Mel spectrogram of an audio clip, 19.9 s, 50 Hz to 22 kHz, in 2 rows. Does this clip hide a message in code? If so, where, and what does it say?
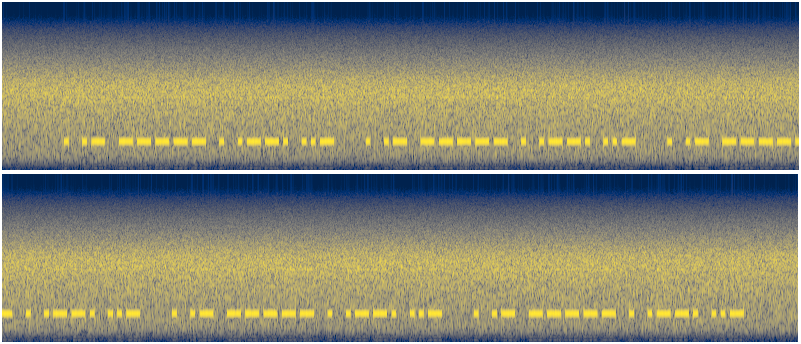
Yes: Morse code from 0.7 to 19.3 s, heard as a keyed tone, machine-sent, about 21 wpm, 730 Hz, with radio hiss. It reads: EA0EPU EA0EPU EA0EPU EA0EPU EA0EPU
